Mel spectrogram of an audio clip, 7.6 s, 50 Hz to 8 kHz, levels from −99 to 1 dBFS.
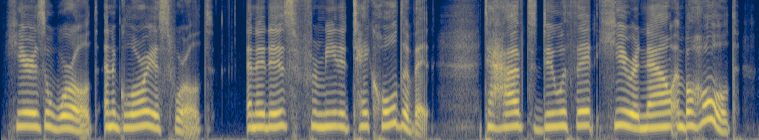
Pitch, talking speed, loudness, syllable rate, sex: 245 Hz, 230 wpm, -16 LUFS, 5.2 syllables/s, female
